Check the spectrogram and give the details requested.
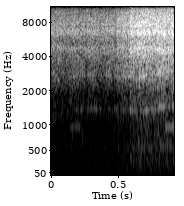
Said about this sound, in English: Seemingly fortified with new courage, Dan takes the drill again and continues with the procedure.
